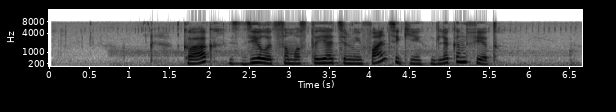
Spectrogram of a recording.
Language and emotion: Russian, positive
